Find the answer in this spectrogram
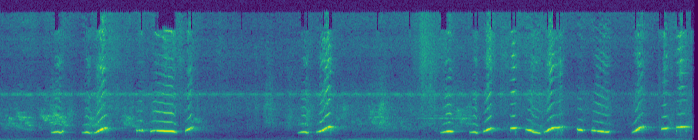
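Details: Cockatiel song of quick up-and-down whistled slurs and short rising notes in bursts, pausing briefly before a faster run, with a low hum underneath.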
